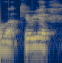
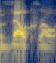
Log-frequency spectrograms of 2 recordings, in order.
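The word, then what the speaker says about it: Valkyria: Russo you know how Vince Russo mispronounces things all the time he refers to her as Lyra velcro every single time in yeah he always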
